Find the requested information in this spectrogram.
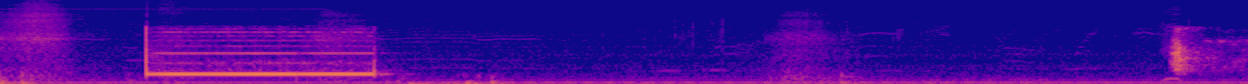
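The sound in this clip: A telephone rings for an incoming call on a live radio phone-in: one steady, bright electronic tone lasting about a second over a low hum, with a short faint chirp near the end.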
